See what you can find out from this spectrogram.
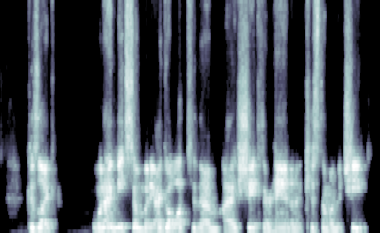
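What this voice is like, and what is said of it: Midwestern American accent. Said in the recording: “you have a Midwestern accent. You sound like you're from Chicago”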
